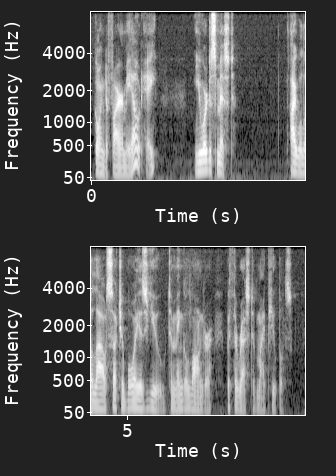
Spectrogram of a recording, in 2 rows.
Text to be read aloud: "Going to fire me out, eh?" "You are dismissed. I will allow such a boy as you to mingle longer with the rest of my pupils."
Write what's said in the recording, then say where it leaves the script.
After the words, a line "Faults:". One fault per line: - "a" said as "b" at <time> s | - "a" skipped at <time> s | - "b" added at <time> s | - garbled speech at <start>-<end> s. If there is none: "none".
"Going to fire me out, eh?" "You are dismissed. I will allow such a boy as you to mingle longer with the rest of my pupils."
Faults:
none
